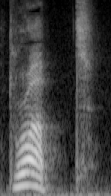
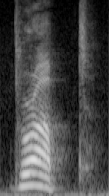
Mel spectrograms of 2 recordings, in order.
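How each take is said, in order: The two takes are said the same way.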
